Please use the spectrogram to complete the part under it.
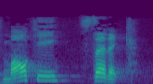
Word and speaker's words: Melchizedek: Melchizedek really is two Hebrew words. And in English, we would spell it, or we would pronounce it as Malki-Zedek.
